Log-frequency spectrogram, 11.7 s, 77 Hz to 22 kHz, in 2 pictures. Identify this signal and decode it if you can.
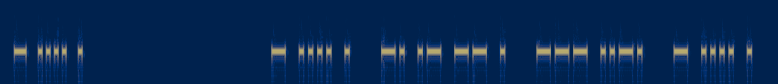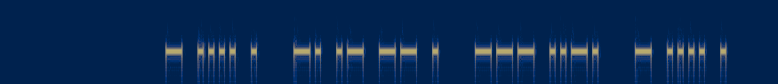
Morse code, heard as a keyed tone, about 37 wpm, 700 Hz. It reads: THE THE NAME OF THE THE NAME OF THE
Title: Speed-Racing - Sets of 4 Words 30wpm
